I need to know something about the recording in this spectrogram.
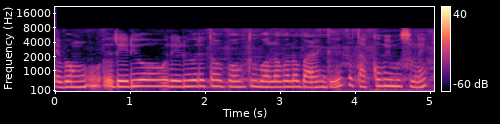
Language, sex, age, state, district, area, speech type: Odia, female, 18-30, Odisha, Jagatsinghpur, rural, spontaneous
